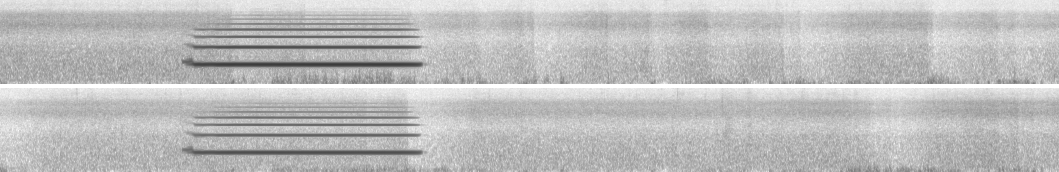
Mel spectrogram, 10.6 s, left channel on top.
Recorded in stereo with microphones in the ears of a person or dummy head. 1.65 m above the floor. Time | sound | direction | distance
1.8 | a trumpet | 20° left (ahead or behind) | ?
